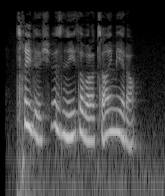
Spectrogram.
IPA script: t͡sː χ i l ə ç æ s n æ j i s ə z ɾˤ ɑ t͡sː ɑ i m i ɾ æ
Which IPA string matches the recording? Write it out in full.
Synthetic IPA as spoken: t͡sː χ i l ə ç æ z n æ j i θ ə v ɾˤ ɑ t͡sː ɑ i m i ɾ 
